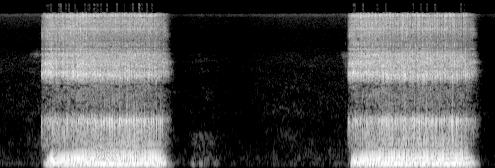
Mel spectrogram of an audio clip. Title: 🤣Loudest Snoring Ever🤣 #snoring #snoringsounds #snoringasmr #snoringtreatment #loud #review #family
